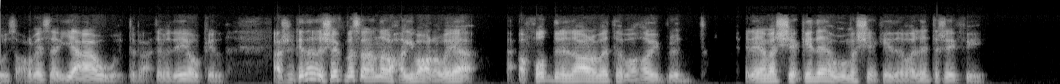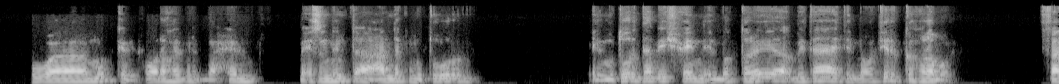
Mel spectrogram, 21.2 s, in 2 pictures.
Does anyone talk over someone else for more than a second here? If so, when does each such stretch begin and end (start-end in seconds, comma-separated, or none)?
none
